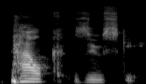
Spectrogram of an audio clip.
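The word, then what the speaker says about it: Palczewski: It's like Pal, like your friend, Palk Zuski.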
